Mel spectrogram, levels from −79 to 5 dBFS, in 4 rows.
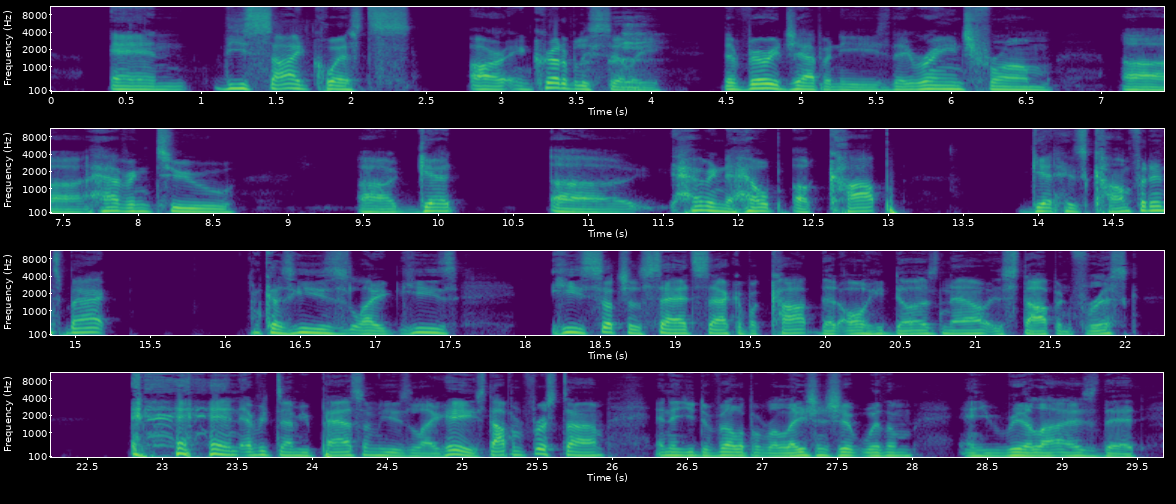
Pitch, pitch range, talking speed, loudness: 125 Hz, 110-140 Hz, 150 wpm, -19 LUFS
